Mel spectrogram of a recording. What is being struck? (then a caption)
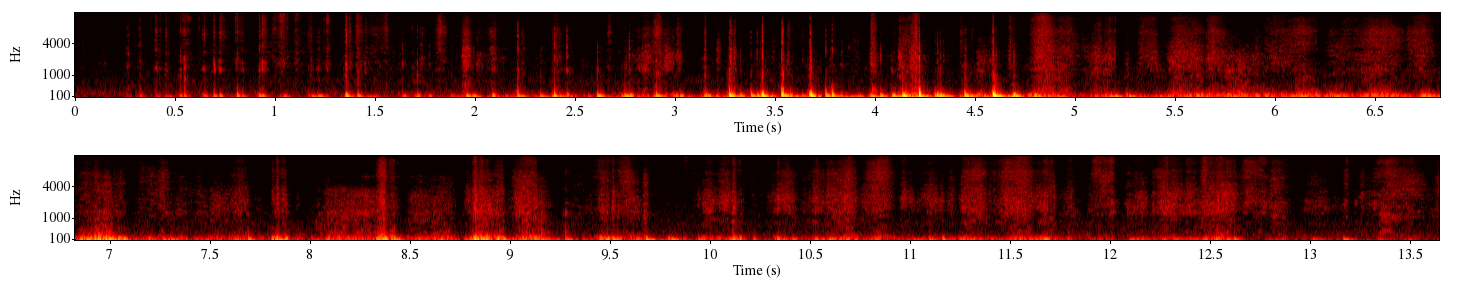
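Foam cylinder. Fingertips scratch and tap the surface of a hand-sized black foam cylinder, held upright and then horizontally. The result is a rapid, irregular run of soft, muffled low thuds with brief scratchy rustles, swelling louder around the middle before settling into steadier, quieter tapping.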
